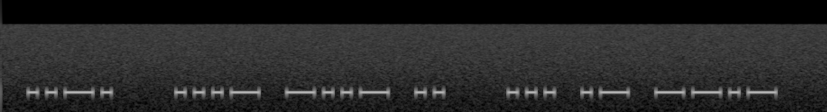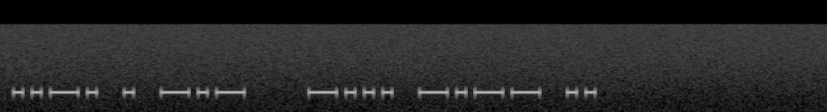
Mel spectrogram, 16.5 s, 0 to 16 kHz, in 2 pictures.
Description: Morse code, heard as a keyed tone, machine-sent, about 13 wpm, 530 Hz. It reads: … VXI SAQ FEK BYI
